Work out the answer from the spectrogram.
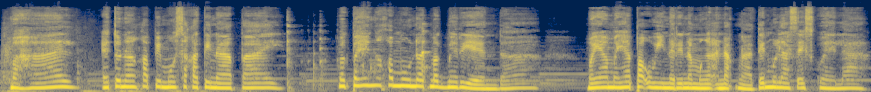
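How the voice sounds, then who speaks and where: A woman playing a gentle, caring middle-aged wife and mother in a radio drama, speaking affectionately and soothingly. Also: medium pitch, moderate pace, natural voice. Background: soft music bed.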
